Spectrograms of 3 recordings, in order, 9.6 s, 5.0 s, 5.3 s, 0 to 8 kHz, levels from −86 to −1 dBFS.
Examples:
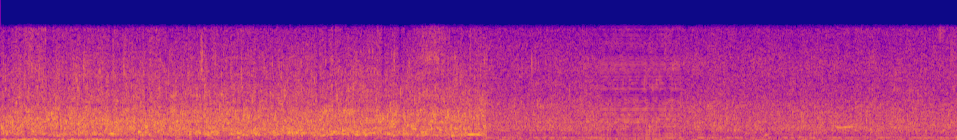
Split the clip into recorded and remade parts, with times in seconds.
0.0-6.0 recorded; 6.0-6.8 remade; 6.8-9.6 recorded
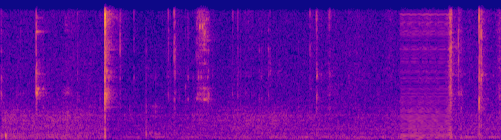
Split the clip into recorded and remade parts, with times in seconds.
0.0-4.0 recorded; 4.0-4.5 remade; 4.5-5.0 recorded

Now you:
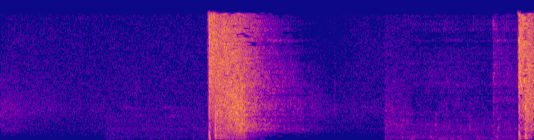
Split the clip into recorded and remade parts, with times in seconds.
0.0-2.2 recorded; 2.2-3.1 remade; 3.1-4.1 recorded; 4.1-5.3 remade

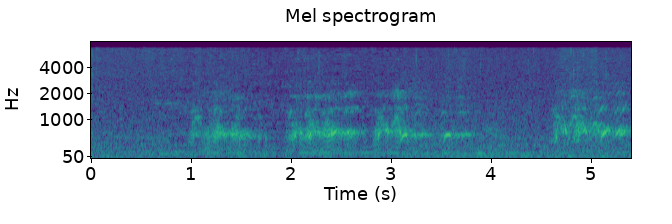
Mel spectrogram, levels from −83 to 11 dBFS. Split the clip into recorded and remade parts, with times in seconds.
0.0-0.8 recorded; 0.8-3.1 remade; 3.1-5.4 recorded

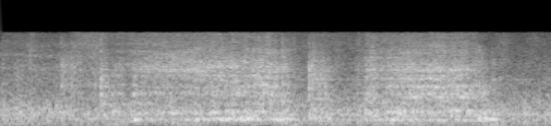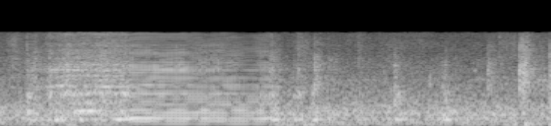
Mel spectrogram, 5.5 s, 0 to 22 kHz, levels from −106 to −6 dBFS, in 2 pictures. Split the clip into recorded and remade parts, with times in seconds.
0.0-3.4 recorded; 3.4-4.1 remade; 4.1-5.5 recorded

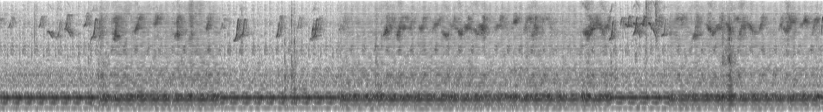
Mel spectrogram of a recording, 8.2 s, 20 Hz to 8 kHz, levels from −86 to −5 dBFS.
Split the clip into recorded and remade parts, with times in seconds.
0.0-1.0 recorded; 1.0-2.2 remade; 2.2-3.4 recorded; 3.4-6.1 remade; 6.1-6.7 recorded; 6.7-8.2 remade

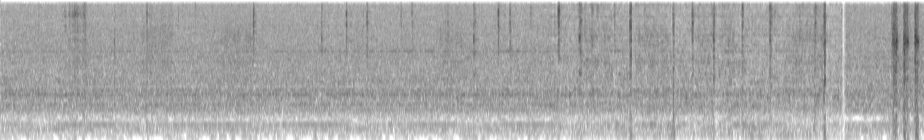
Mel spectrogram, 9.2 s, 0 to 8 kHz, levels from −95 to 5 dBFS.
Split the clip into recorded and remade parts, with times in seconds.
0.0-5.5 recorded; 5.5-8.4 remade; 8.4-9.2 recorded

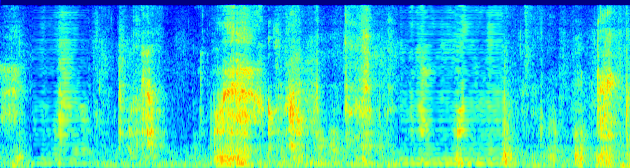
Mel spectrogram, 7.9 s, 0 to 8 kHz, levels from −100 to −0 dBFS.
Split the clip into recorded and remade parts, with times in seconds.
0.0-0.4 recorded; 0.4-1.1 remade; 1.1-5.0 recorded; 5.0-6.3 remade; 6.3-7.9 recorded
